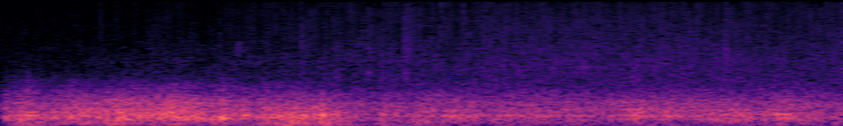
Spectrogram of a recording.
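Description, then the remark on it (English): Steady, heavy rain pours down in a dense continuous wash, with a deep rumbling undertone like thunder rolling beneath it. No voices are heard. “watching the rain fall sideways.”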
